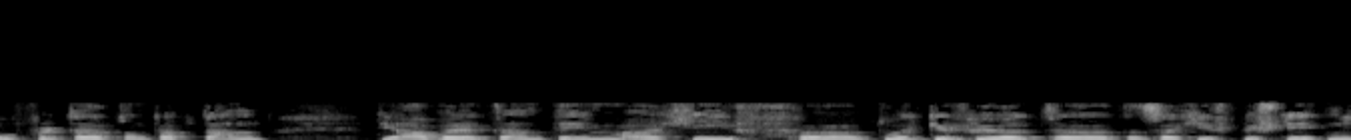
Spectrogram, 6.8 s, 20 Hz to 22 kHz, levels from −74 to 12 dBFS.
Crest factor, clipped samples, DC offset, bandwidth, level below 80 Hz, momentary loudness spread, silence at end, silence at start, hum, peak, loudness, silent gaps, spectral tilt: 14 dB; under 0.1%; under 0.1%; 6.2 kHz; -64 dBFS; 7 LU; 0 s; 0 s; none; -6 dBFS; -19 LUFS; none; -5 dB/octave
